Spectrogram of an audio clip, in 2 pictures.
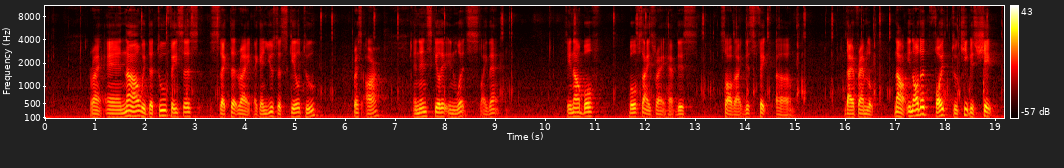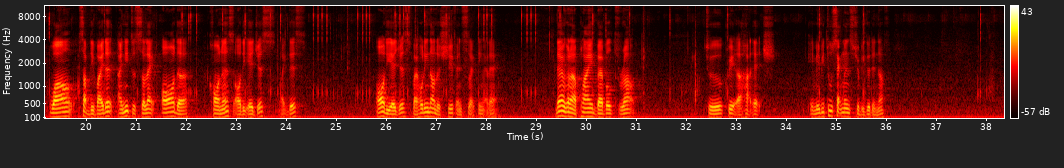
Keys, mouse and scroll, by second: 0.0 ctrl+e, 2.0 alt+click, 2.6 alt+middle click, 3.0 alt+click, 5.0 w, 5.5 alt+click, 6.6 alt+click, 8.0 click, 9.4 alt+click, 11.4 click, 12.0-13.3 alt+drag, 13.3 scroll up 1, 13.8 alt+middle click, 14.2 alt+click, 14.7 alt+middle click, 15.2 alt+click, 16.4 alt+middle click, 16.7 alt+click, 18.0 alt+middle click, 18.9 alt+click, 20.4 right click, 21.9 click, 22.8 alt+click, 23.7 alt+click, 24.6 shift+click, 25.4 shift+click, 26.4 shift+click, 26.8 alt+click, 27.8 shift+click, 28.0 shift+click, 28.7 shift+click, 28.9 shift+click, 29.5 alt+click, 30.9-32.3 shift+right drag, 32.8-38.3 drag.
